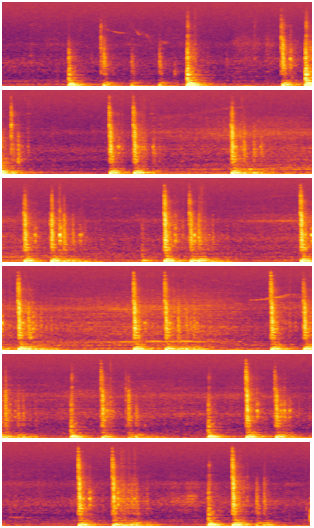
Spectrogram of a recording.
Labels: What instrument played with a foot does the sound resemble?
drum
